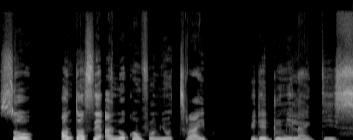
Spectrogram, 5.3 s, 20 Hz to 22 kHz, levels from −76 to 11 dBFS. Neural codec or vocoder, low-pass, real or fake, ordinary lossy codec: none; none; real; none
